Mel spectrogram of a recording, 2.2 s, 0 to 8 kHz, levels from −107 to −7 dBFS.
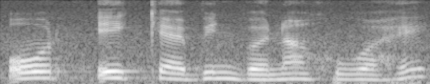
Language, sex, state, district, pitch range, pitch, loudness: Hindi, female, Punjab, Pathankot, 185-230 Hz, 205 Hz, -17 LUFS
